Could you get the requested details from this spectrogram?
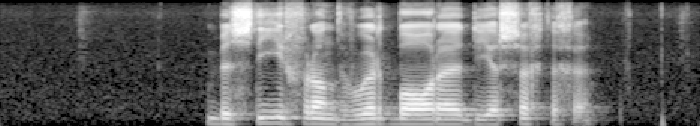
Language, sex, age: Afrikaans, male, 21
